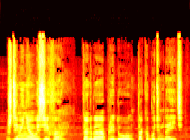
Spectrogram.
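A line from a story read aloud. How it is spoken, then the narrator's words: Calm, detached. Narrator (Russian): ответил я спокойно, даже отчужденно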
